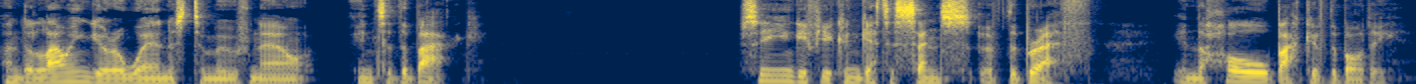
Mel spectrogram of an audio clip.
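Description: With a mid-range voice, a man guides listeners through a body scan meditation. He speaks gently and unhurriedly, with long gaps between phrases.

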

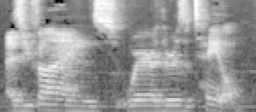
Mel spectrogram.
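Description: A man narrating as game master of a tabletop game, relaxed and storytelling, reading lore aloud with fillers. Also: medium pitch, unhurried, slight background noise. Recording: roomy sound with music behind.

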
